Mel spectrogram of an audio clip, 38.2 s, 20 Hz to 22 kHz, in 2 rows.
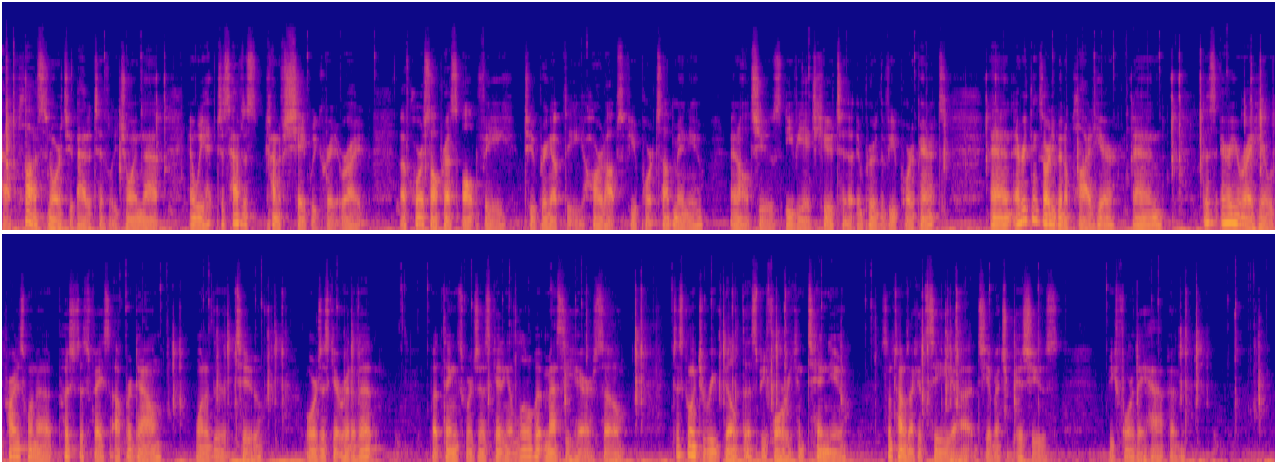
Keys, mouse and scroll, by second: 0.0 ctrl+alt+KP_Add, 0.9 middle click, 1.8 shift+middle click, 2.3 Tab, 2.5-2.9 scroll down 2, 2.9 middle click, 5.0 middle click, 6.2 alt+v, 12.0 click, 12.6 middle click, 13.7 scroll up 1, 14.7 Tab, 15.0 middle click, 15.8 scroll up 2, 16.2 shift+middle click, 16.7 scroll up 2, 16.9 Tab, 17.2 middle click, 17.4 scroll up 1, 17.5 Tab, 17.8-18.8 typing, 18.2 click, 20.8 right click, 21.2 middle click, 21.4 scroll up 1, 21.6 1, 22.1 click, 22.4 ctrl+x, 22.9 click, 23.1 ctrl+x, 24.0 click, 24.3 ctrl+x, 24.5 middle click, 25.3 middle click, 26.0 click, 26.6 shift+click, 27.0 middle click, 27.7 shift+click, 28.6 j, 28.8 middle click, 29.6 click, 29.9 ctrl+x, 30.4 middle click, 30.6 alt+z, 31.3 click, 32.0 shift+click, 32.8 j, 33.3 alt+z, 33.5 middle click, 33.9 scroll up 2, 34.3 shift+middle click, 36.0 3, 36.3 click, 36.7 g, 37.4 click, 37.7 scroll down 2, 38.0 shift+middle click.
